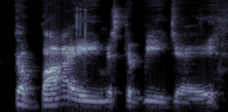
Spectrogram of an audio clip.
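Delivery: low, sinister, creepy voice. Retelling a goodbye line from a story, in a put-on creepy voice. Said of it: "that was a creepy voice".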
